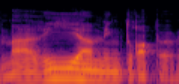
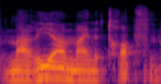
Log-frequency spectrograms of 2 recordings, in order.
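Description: First: "Maria Ming Droppe" drawn out in Rhineland dialect; Lower German dialect. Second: "Maria meine Tropfen" slowly, with pf and final n in Tropfen; High German pronunciation. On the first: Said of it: "you actually speak, uh, Lower German". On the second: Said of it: "Higher German you would say". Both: Shown as a demonstration.

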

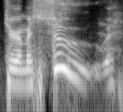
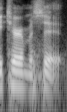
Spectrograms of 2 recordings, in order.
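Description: First: TIRAMISU drawn out slowly, rising; Boris's imagined pronunciation. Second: Said in the usual way. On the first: Retold or imitated. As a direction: stretch the last syllable of TIRAMISU. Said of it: "Would he say, like". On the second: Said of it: "how does he say tiramisu?".

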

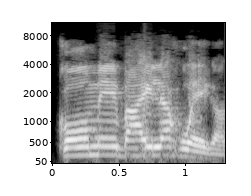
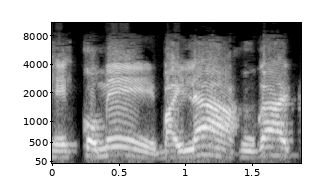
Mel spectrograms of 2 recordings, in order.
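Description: First: "come, baila, juega" each stressed on its first syllable; Venezuelan first-syllable stress. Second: "comer, bailar, jugar" with the last syllable of each punched; Argentine final-syllable stress. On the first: Showing the host his own criollo stress, first syllable stressed. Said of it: "no me van a cambiar mi sílaba tónica criollita". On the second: Showing the host how Argentines stress verbs, final-syllable stress. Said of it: "aquí tienen la sílaba tónica al revés". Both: Shown as a demonstration.

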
